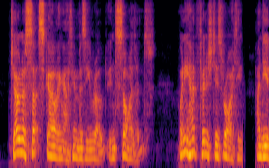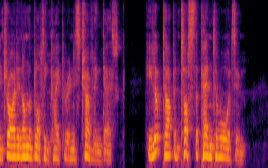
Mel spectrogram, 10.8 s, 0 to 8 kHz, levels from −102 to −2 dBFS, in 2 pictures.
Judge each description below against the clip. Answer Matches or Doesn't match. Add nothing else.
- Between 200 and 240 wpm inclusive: Matches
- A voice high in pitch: Doesn't match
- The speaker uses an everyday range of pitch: Matches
